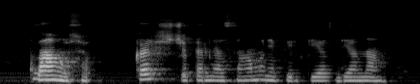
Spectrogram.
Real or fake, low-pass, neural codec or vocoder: fake; 14.4 kHz; autoencoder, 48 kHz, 128 numbers a frame, DAC-VAE, trained on Japanese speech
